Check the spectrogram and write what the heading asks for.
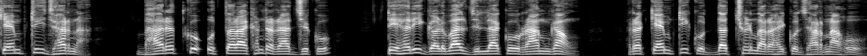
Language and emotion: Nepali, neutral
